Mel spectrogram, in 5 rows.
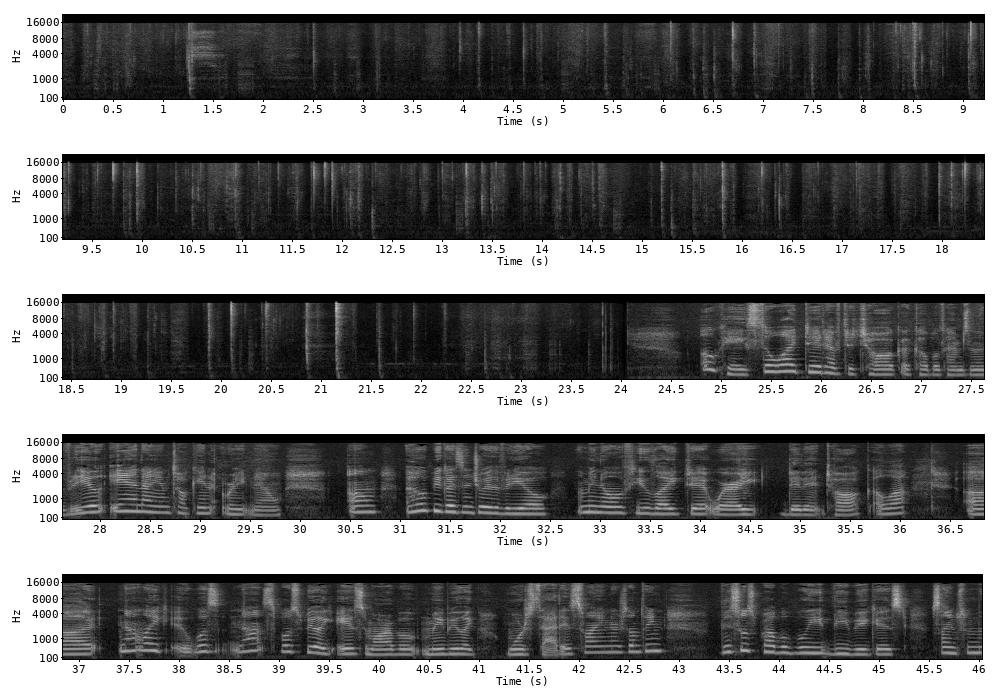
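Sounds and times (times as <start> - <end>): slime being kneaded by hand: 0.0 - 23.8.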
